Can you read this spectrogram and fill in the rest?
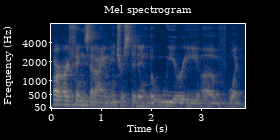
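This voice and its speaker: A man who is a podcast guest, talking casually and hesitantly, with many pauses and ums. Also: fairly low pitch, fairly even intonation. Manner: hesitant, lots of ums and hedging. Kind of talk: casual chat. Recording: echoey room.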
